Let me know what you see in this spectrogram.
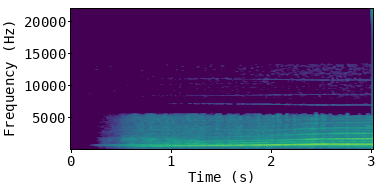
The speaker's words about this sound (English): This morning, like every year, a siren wailed throughout Israel to mark Holocaust Remembrance Day. When it happened, I was on a road straddling Israeli West Jerusalem and Palestinian East Jerusalem.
